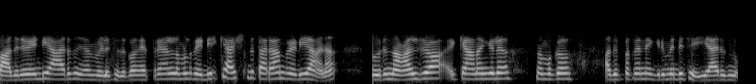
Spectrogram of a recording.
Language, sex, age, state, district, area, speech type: Malayalam, male, 18-30, Kerala, Alappuzha, rural, conversation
